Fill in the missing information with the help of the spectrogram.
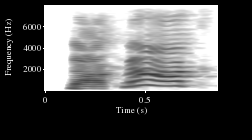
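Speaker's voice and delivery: high, bright-pitched knock-knock; eager high call; joking president. Acted. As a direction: pitch it up to open a joke. President starts a joke.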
